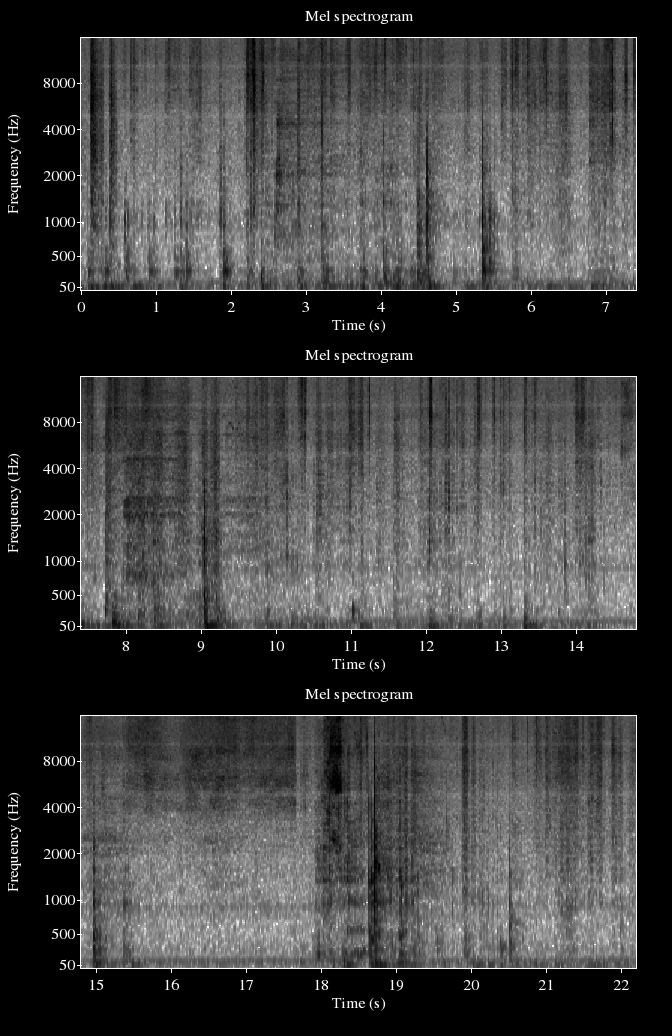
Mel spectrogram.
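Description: A wooden ring slides and scrapes on a hard tabletop.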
